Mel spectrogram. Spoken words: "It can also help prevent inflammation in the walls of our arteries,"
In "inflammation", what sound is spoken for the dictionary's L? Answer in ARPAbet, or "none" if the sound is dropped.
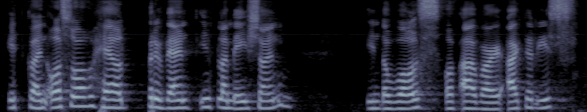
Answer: L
